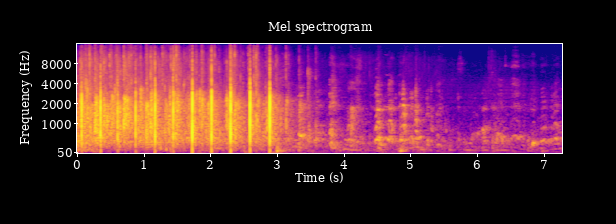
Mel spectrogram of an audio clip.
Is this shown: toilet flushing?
no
